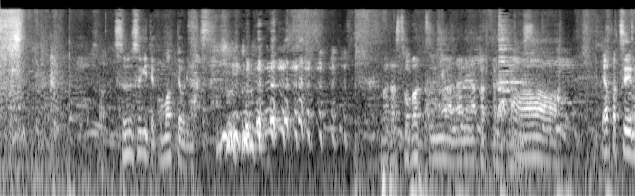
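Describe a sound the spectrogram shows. A young man laughs and talks with animation close by.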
